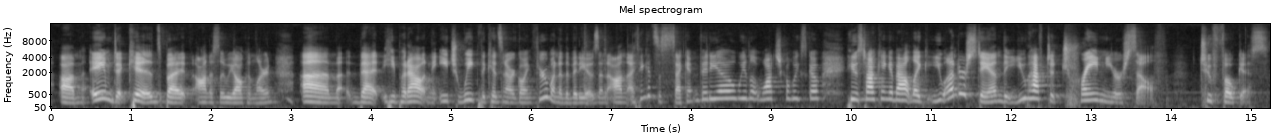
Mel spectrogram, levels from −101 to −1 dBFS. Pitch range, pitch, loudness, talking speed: 180-300 Hz, 215 Hz, -26 LUFS, 230 wpm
